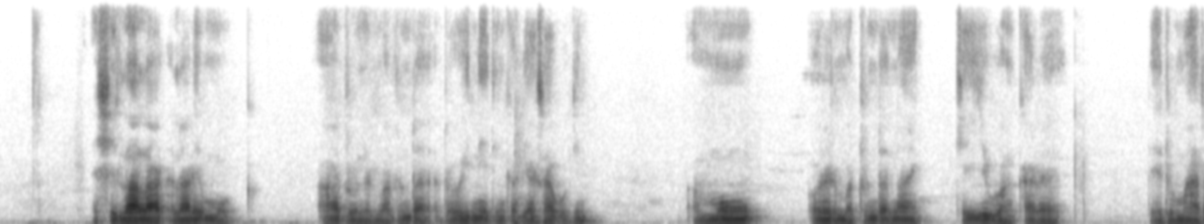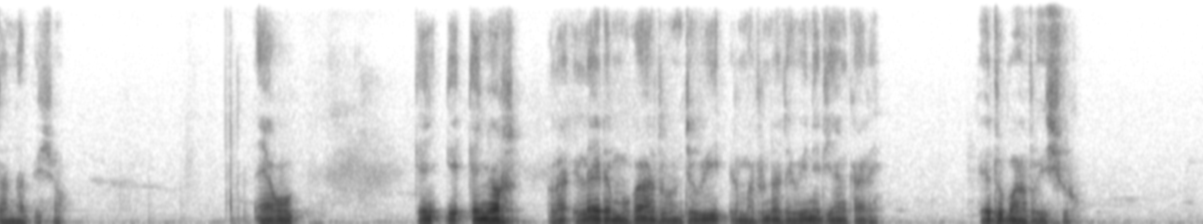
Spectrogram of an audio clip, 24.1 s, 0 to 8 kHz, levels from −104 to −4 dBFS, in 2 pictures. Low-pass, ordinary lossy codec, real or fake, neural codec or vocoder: none; none; real; none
